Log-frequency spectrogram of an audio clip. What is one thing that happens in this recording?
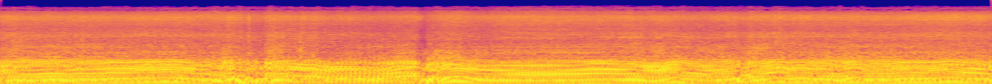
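A quad bike engine drones and revs steadily close by.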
